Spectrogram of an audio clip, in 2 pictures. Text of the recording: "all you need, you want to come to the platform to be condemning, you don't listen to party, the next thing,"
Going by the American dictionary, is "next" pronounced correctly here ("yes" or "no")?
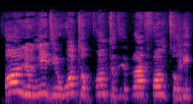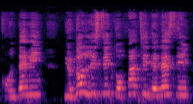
no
